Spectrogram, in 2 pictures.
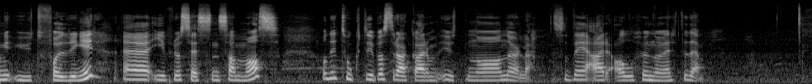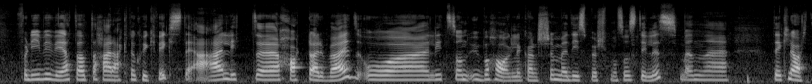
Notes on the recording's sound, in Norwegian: Opptak fra Arendalsuka 2023.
